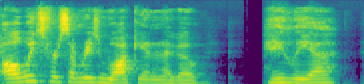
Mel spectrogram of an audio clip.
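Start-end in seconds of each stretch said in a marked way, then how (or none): 2.0-2.5 put-on hushed voice, quieter. Retelling walking in to wake someone from a nap: retelling a quiet greeting. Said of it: "'cause I'm trying to be quiet".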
